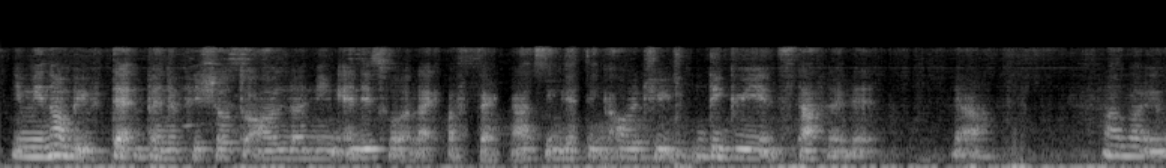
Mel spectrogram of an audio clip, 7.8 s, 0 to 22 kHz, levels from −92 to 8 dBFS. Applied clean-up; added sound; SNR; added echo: neural separator model SepFormer DNS4.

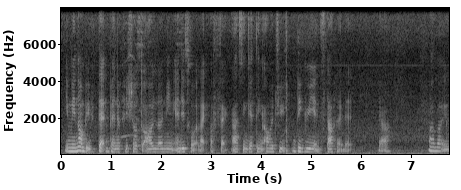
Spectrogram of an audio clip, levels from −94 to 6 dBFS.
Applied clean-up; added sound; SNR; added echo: none; none; none; none.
